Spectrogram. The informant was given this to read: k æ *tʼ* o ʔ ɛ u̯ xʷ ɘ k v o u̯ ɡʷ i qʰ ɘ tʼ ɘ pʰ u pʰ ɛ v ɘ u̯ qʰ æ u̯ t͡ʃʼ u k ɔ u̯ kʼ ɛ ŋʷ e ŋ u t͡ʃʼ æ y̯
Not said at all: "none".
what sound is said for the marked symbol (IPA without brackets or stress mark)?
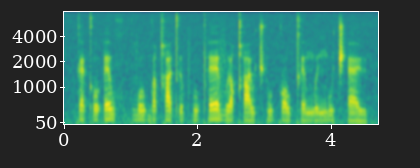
kʼ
